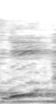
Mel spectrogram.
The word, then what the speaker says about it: gnawers: The word is, the spelling is G-N-A-W-E-R-S, gnawers. G is silent, we can say gnawers.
